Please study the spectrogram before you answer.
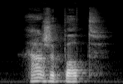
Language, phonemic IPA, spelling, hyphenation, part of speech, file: Dutch, /ˈɦaː.zə(n)ˌpɑt/, hazenpad, ha‧zen‧pad, noun, Nl-hazenpad.ogg
- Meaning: a hare's trail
